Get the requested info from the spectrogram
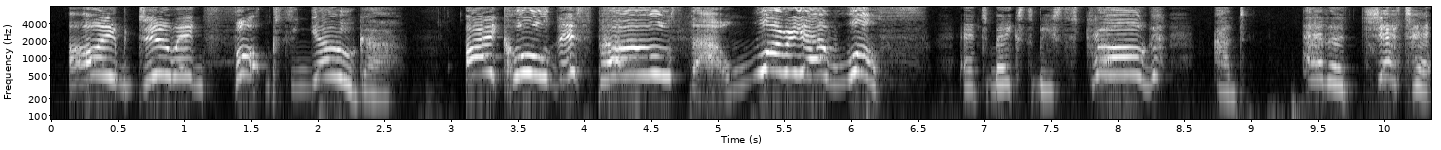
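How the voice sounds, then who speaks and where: A woman puts on a character voice at an extremely high pitch. She speaks at a very slow pace. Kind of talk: bedtime story. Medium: read story.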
